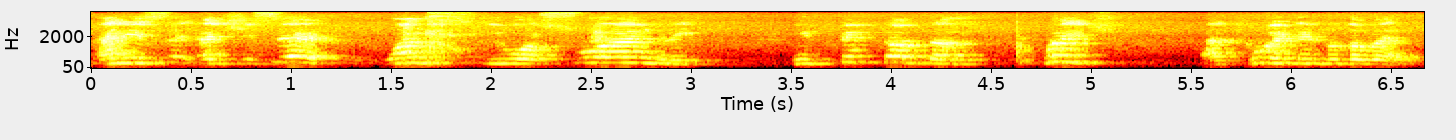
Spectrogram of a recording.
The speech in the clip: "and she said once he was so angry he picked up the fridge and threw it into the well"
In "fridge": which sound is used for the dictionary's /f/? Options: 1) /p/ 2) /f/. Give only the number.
1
